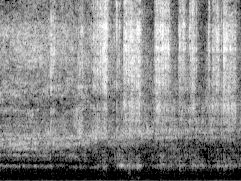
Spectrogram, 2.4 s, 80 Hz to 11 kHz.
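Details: Espresso machine steam wand fully open, tip just off-centre and submerged in the milk pitcher, stretching milk below 100°F: fine rhythmic ticking and hiss over a steady steam roar, air drawing in correctly, normal milk stretching.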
